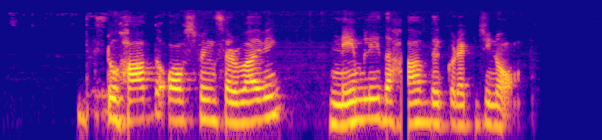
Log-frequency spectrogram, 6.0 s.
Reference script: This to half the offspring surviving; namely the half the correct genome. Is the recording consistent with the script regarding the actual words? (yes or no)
yes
